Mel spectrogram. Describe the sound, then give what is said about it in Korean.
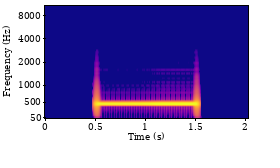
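A telephone tone sounds while a call is being placed: a single steady mid-pitched tone lasting about one second, heard alone against silence. “0007님 전화 한번 걸어보겠습니다.”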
